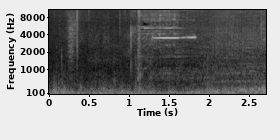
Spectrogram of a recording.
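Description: A car engine rumbles steadily and low throughout, with a couple of brief clicks and a thin, high electronic whine lasting about half a second. No one speaks.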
